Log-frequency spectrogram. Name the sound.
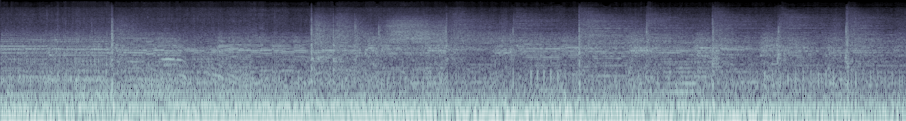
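motorcycle ride at the Sturgis rally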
